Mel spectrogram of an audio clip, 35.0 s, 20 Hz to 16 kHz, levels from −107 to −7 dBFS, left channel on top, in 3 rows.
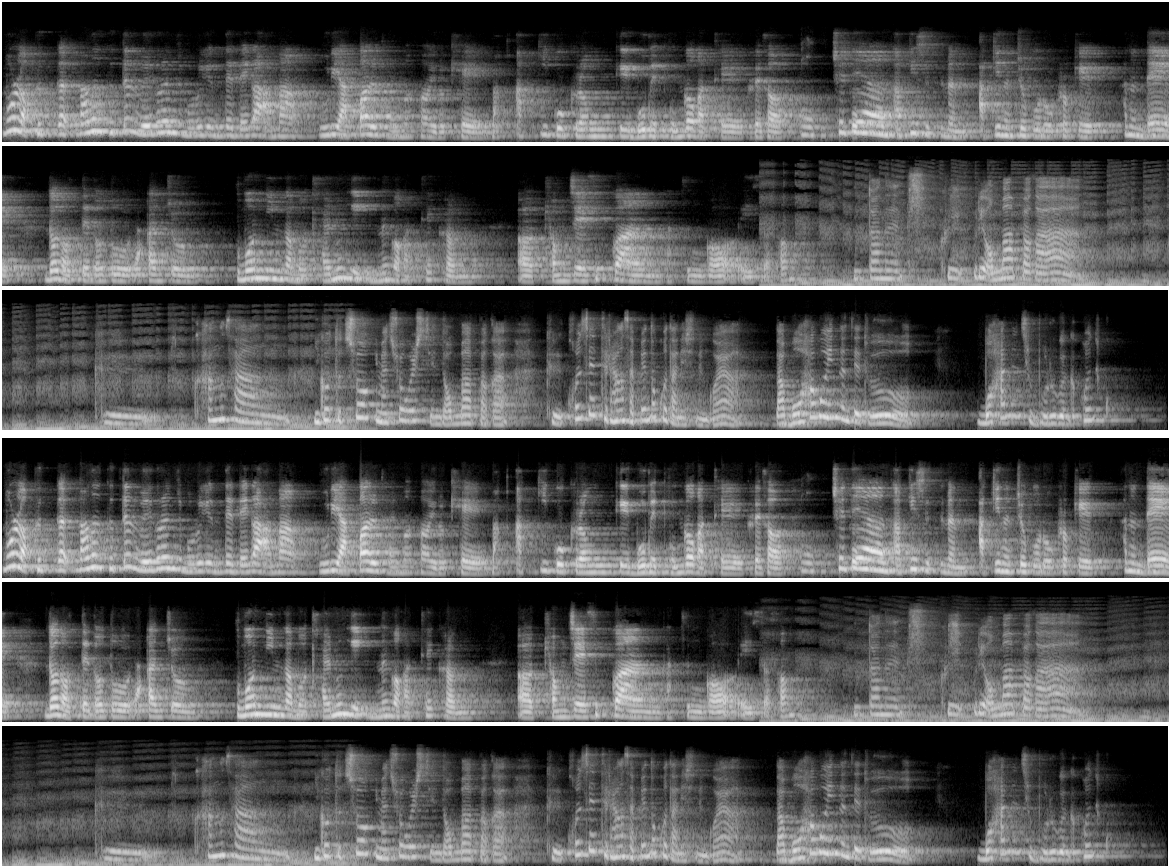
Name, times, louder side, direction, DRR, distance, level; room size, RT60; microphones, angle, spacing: voice 1, 0.0-7.8 8.3-10.9 11.2-11.7 12.1-13.7 14.0-16.4 16.8-19.6 23.0-23.2 31.1-31.3, right 3 dB, 65° right, 10 dB, 0.8 m, -28 dB
sound 1, 19.2-26.9, left 1 dB, 70° left, 1.4 m, -42 dB
voice 2, 20.2-22.5 24.3-24.9 25.3-30.8 31.1-32.5 33.1-34.4, left 1 dB, 15° left, 11 dB, 0.5 m, -31 dB
14.5 x 6.3 x 7.1 m, 1.3 s
head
